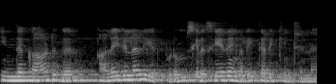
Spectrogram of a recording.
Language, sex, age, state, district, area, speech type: Tamil, female, 30-45, Tamil Nadu, Chennai, urban, read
